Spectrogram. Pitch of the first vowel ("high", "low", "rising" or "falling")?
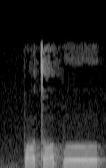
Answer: low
